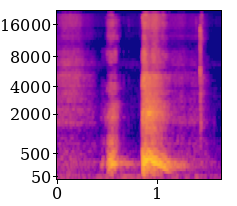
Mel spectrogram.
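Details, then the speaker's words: Adult with chronic lung problems, a tumour, past COVID and breathlessness when walking and talking: a brief soft throat-clear, then a louder harsh voiced throat-clearing cough trailing off, in a quiet small room. "I cough a lot I struggle to breathe"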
